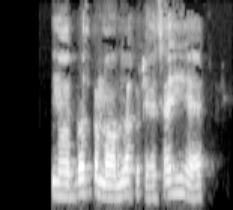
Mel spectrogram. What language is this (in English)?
Urdu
